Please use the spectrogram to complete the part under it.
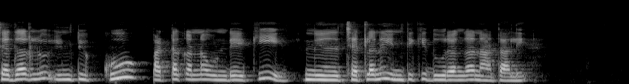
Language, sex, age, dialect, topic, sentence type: Telugu, female, 25-30, Southern, agriculture, statement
